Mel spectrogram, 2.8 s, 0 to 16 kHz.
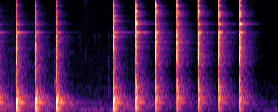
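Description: A hammer taps a 1/8 inch punch into a Mossberg MC1sc/MC2c pistol slide during a trigger spring kit install: three crisp, close metallic taps, a brief pause, then seven quicker taps in a steady rhythm.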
